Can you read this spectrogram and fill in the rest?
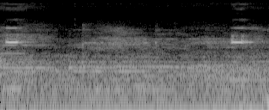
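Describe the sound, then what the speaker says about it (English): A kitchen timer gives two short electronic beeps, one at the start and one near the end, being reset while broiling Parmesan tilapia, over a low steady kitchen hum. "And then we're gonna reset our timer."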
